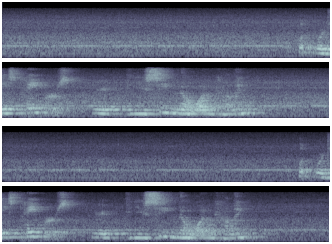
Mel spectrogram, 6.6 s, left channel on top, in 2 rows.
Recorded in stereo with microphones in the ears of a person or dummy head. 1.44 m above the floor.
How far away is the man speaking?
About 1.6 m.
